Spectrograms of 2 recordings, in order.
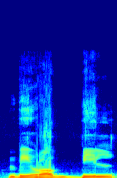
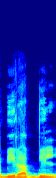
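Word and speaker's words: برب: অক্ষর উচ্চারণ করার জন্য অবশ্যই জিহা বের করে উচ্চারণ করতে হবে নরম ভাবে আউজু আউজু বলবেন না আউজু বি রব্বিল বি রব্বিল অনেকে বলি বি রাব্বিল এটাও ভুল বলতে হবে বি রব্বিল ফালাক ফালাক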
